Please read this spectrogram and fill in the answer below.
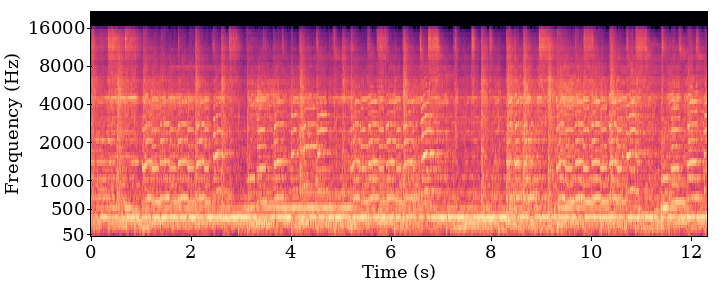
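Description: Live jazz band playing, led by saxophones, clarinet, trombone and trumpet, with quick melodic runs over held low notes. The music begins abruptly at the start.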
